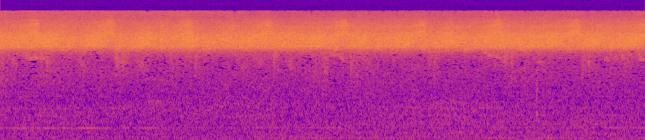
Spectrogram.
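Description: A steady high-pitched chorus of insects chirring.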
